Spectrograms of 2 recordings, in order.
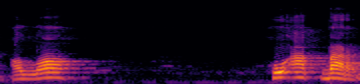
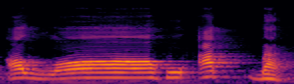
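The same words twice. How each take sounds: First: There is a short pause before Akbar. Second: It is said in one connected phrase.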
